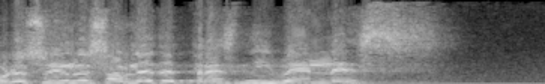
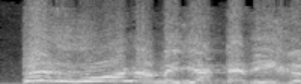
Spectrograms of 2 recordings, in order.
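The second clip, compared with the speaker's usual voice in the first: crying, much higher begging voice; desperate husband sobbing for forgiveness; sobbing plea; 9 semitones higher, 4 dB louder than usual. Retold or imitated. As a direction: beg through tears, voice cracking high.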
